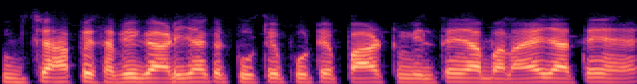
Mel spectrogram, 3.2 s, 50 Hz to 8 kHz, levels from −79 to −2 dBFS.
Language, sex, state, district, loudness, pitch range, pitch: Hindi, male, Bihar, Gopalganj, -15 LUFS, 135-140 Hz, 140 Hz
